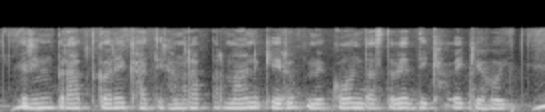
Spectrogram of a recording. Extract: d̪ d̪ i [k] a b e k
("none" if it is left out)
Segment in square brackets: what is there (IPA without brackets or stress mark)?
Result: kʰ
